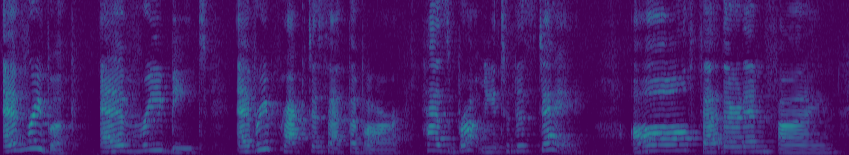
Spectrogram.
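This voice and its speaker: A woman reading a children's picture book aloud expressively, with deliberate, dramatic phrasing. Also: a little high, sharp tone. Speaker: storybook reader. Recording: roomy echo, distant from the mic.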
